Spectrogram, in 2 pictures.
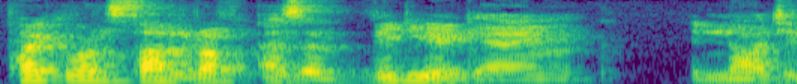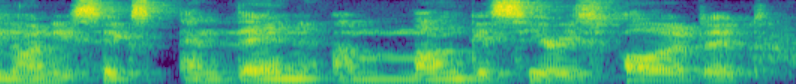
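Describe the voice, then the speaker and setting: A man's voice: fairly low pitch, brisk, a little mellow. A man co-hosting a podcast in casual conversation. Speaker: podcast co-host. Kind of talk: casual chat. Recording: echoey room sound.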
